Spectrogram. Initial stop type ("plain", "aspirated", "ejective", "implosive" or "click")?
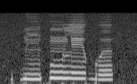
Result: implosive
